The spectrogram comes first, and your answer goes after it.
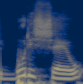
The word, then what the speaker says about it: Burichel: São elas, a doutora Ana Cláudia Barros, a doutora Burichel, é assim que pronuncia, não é? Sim, acertou.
